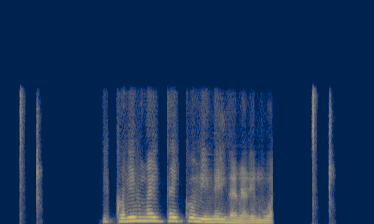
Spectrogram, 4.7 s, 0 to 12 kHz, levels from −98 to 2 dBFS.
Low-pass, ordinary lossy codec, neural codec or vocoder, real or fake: 7.2 kHz; none; codec, 16 kHz, 1 kbps, FreqCodec, smaller model; fake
